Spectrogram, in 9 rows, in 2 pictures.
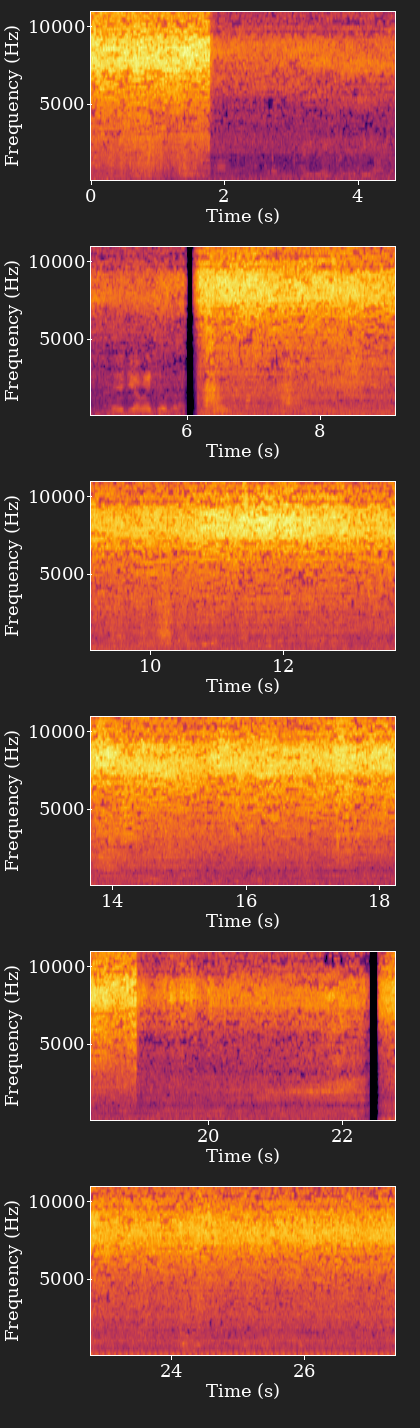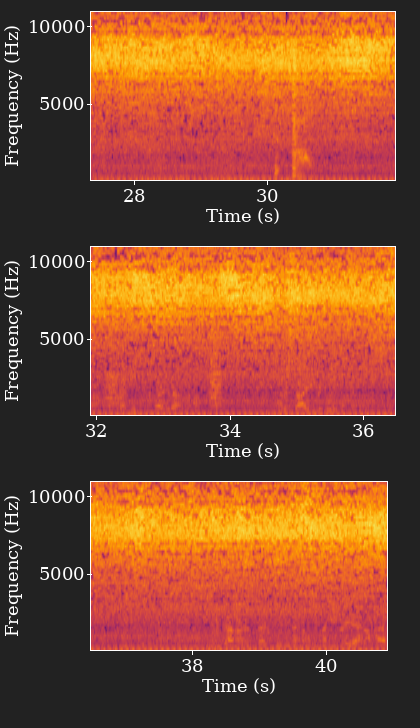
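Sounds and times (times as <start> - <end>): steady hiss: 0.0 - 1.9, 6.1 - 22.4, 23.4 - 40.9
jeep engine rumbling: 4.7 - 16.2.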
